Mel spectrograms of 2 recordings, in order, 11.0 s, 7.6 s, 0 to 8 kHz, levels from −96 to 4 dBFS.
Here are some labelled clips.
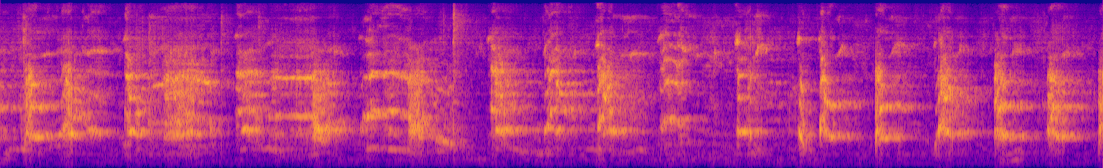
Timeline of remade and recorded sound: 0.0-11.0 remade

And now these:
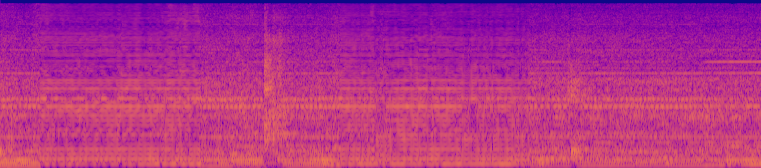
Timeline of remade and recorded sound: 0.0-0.4 recorded; 0.4-2.0 remade; 2.0-3.4 recorded; 3.4-5.3 remade; 5.3-7.6 recorded

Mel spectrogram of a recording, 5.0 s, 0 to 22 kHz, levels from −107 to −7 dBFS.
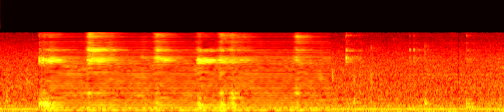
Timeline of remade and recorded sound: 0.0-0.4 recorded; 0.4-3.3 remade; 3.3-5.0 recorded

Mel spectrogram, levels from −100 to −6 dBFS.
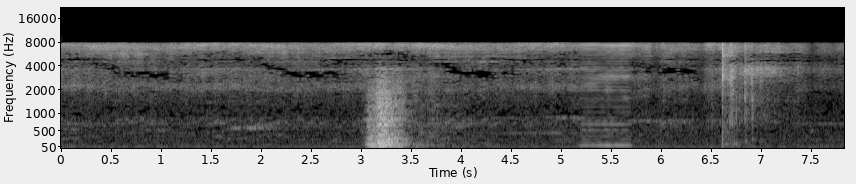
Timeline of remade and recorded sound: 0.0-5.2 recorded; 5.2-5.7 remade; 5.7-7.8 recorded

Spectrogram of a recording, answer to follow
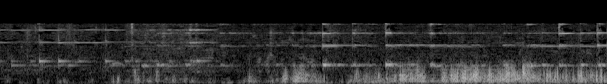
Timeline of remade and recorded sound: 0.0-1.3 recorded; 1.3-3.2 remade; 3.2-3.9 recorded; 3.9-5.4 remade; 5.4-6.1 recorded

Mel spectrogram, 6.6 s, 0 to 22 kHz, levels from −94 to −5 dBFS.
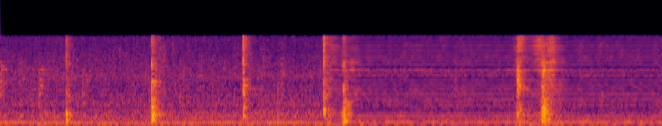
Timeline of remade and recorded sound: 0.0-3.3 recorded; 3.3-6.6 remade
